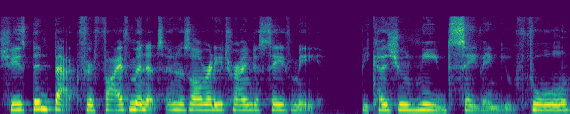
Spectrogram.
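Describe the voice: A quiet background behind plain reading aloud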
